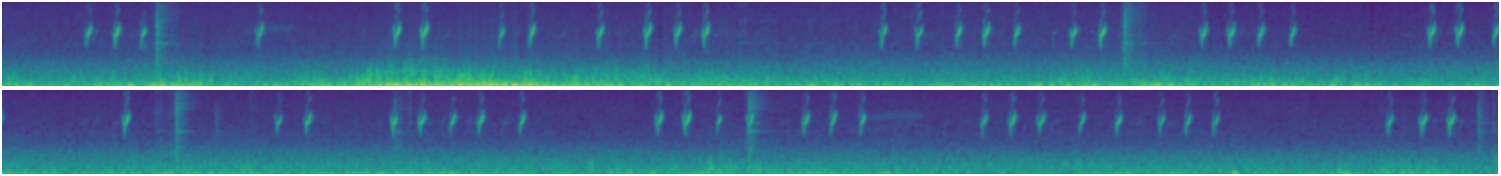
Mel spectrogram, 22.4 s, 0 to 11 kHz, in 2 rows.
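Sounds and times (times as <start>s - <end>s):
faint low hiss: 0.0s - 22.4s
bird calls from a field recording: 0.6s - 2.2s, 2.9s - 5.8s, 6.5s - 9.8s, 10.5s - 15.3s, 16.1s - 20.5s, 21.6s - 22.4s.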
